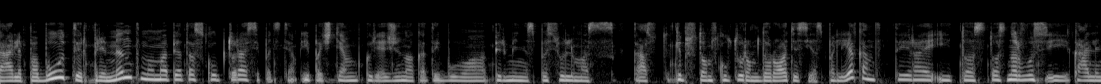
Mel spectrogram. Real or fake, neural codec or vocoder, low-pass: real; none; 7.2 kHz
